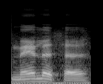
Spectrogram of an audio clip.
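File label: "nalleso", Scanian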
